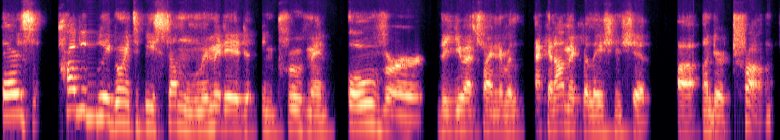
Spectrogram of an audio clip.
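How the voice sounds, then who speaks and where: A man giving an informal academic lecture as a university lecturer, with a wry, sarcastic bent and a halting, hesitant delivery. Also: medium pitch, animated, darkish tone. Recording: dull lo-fi audio.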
